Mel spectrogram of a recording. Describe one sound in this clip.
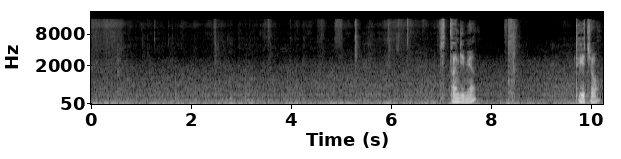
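A cord rustles softly as hands twist it.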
